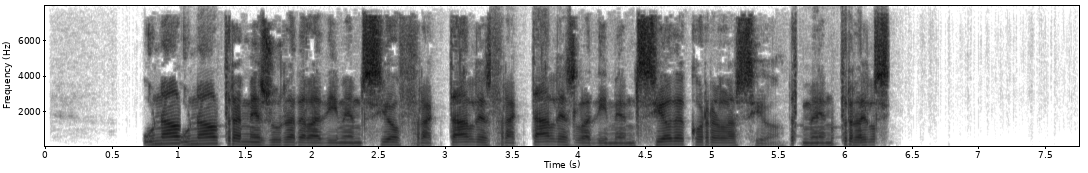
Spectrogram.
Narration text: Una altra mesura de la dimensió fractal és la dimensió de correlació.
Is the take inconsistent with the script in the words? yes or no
yes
